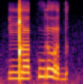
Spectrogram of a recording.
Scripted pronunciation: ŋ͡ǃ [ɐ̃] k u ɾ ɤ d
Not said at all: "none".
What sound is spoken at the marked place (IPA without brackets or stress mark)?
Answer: ɐ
